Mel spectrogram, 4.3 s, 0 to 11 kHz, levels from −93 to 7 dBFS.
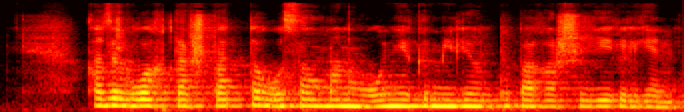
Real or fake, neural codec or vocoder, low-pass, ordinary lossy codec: fake; codec, 44.1 kHz, 7.8 kbps, Pupu-Codec; 9.9 kHz; MP3, 96 kbps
